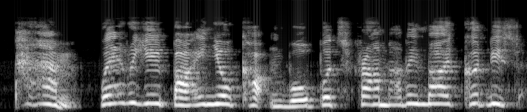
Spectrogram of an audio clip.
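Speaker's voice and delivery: high, exclaiming disbelief; mock-appalled scolding. Agony aunt to Pam about her cotton buds, high mock-appalled scolding. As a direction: scold her in comic alarm, pitched right up.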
